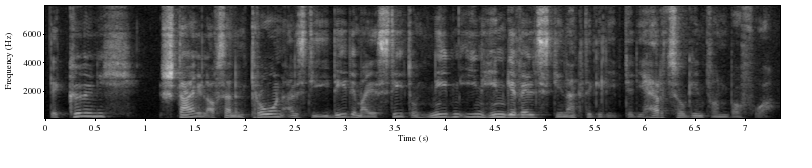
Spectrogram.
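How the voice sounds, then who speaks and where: An actor playing a smooth, cultivated schemer and art connoisseur in a radio drama, phrasing his words with insinuation. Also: mid-range voice, sing-song, normal speed, few pauses. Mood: suave. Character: smooth scheming Italian envoy, art connoisseur, coldly plotting. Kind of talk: German radio drama acting.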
